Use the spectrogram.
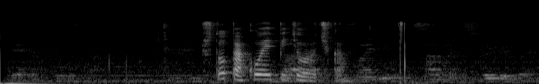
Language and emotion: Russian, neutral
